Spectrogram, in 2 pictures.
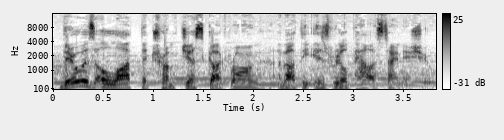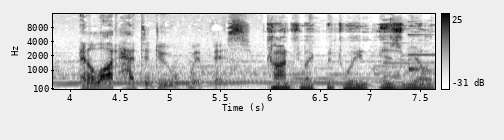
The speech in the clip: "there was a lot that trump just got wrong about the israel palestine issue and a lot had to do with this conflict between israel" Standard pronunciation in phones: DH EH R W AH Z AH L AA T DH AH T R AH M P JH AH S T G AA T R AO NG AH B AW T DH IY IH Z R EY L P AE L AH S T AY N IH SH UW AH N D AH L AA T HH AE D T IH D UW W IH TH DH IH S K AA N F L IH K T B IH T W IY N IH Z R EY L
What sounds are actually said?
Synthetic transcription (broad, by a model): DH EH R W AH Z AH L AA T DH AH T R AH M P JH AH S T G AA T R AO NG AH B AW T DH IY IH Z R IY L P AE L AH S T AY N IH SH UW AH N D AH L AA T HH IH D T IH D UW W IH DH IH S K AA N F L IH K T B IH T W IY N IH Z R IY L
